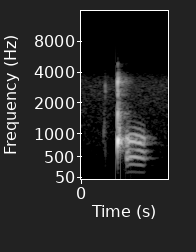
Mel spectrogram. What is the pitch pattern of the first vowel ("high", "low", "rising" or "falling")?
low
